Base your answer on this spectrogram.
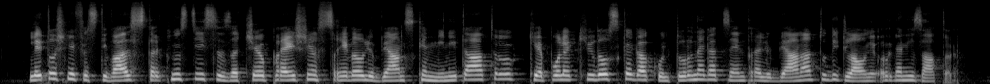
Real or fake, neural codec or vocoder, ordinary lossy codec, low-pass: fake; codec, 44.1 kHz, 2.6 kbps, SNAC; none; none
